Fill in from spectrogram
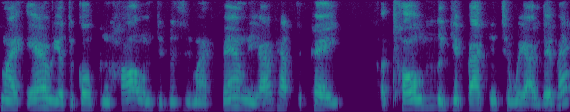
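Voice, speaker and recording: A woman speaks in an ordinary speaking voice at a medium pitch and a moderate pace, with ordinary pitch variation. The sound is dry and close, with no echo. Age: 60s. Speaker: member of the public giving testimony. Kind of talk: public hearing testimony.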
